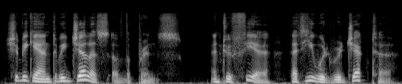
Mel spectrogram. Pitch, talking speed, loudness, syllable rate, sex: 125 Hz, 240 wpm, -20 LUFS, 5.8 syllables/s, male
